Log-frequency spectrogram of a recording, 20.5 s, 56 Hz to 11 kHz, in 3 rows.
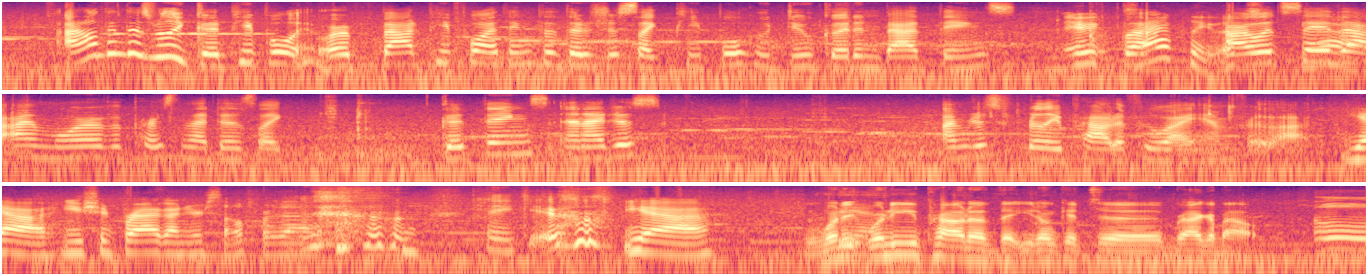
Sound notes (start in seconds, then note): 15.1 both chuckle; 16.3 chuckles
